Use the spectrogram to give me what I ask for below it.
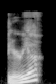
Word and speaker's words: birria: They're inspired by, and please correct me if I say this wrong, but birria? – Yeah, you have to roll the R's a little more, but I can hardly do it myself. Yeah, so close enough.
